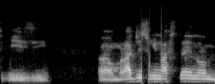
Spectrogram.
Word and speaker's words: EVSY: A lot of people think it's pronounced EVSY, but it's not. It's definitely pronounced easy.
